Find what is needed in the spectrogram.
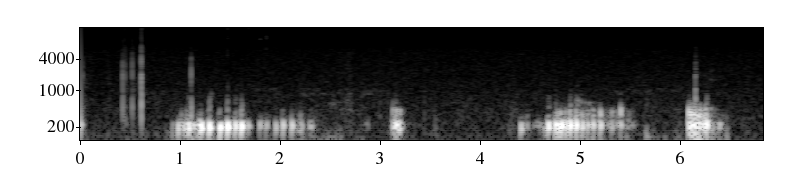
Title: stomach growling with hunger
